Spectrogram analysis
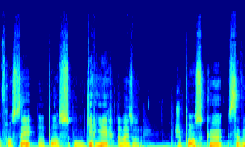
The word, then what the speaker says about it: Amazon: Prononciation. Amazon. Amazon. Amazon. Ok. Amazon. Pour moi, c'est Amazon. Ça sonne assez différent quand même. Quand on dit Amazon en français, on pense aux guerrières Amazon.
